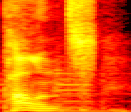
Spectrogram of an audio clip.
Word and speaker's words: Palance: peppered in the little fun fact there that palance and yes that is how you pronounce palance served as the basis for the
